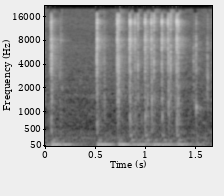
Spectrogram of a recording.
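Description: Keys clatter on a computer keyboard as a command is typed during Rhino 3D jewelry CAD modeling of a three stone ring, a quick run of close, crisp taps in uneven bursts with no talking.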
